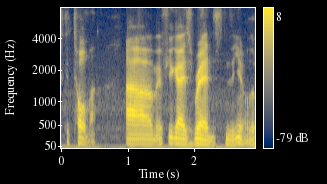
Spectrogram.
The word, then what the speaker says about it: Ketema: Yes, you all remember Ketema. Apparently, the pronunciation is Ketoma.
